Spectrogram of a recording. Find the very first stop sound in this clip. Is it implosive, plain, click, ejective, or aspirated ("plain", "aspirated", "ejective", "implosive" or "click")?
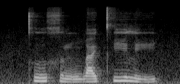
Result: aspirated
